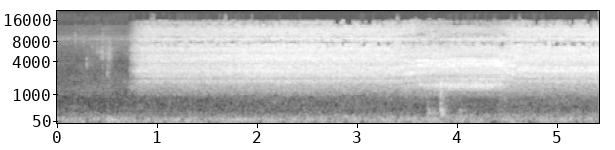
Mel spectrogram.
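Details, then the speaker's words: Air hiss at the 1/4-inch quick connect between a localized regulator and shop air, at 20 psi, while setting up brake/clutch pressure bleeding caps on a Miata; steady sharp high hiss, quick connect likely leaking, bleeder cap itself not leaking. "well that's not a good sound sounds like my Quick Connect is leaking"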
